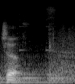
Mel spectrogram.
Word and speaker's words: 柳井: 但這就是年輕時的柳井正 It turns out this is the young Tadashi Yanai. 附帶一提 Incidentally, 偶爾會看到華語圈會搞混 I've seen the Chinese circles get his last name wrong on occasion. 他的姓其實是「柳井」やない It's actually "Yanai", 不是姓柳 not "Yanagi".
